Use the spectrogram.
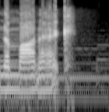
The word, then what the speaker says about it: mnemonic: And then they wanted you to give like some answers, like keeping the M in mnemonic keeps it near its Greek root.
